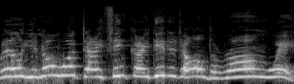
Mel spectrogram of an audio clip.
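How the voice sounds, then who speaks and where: A man puts on a character voice with an extremely high pitch. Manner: bumbling, confused.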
